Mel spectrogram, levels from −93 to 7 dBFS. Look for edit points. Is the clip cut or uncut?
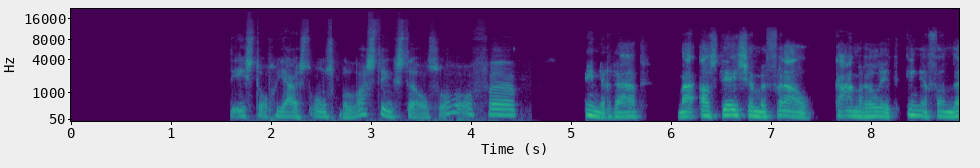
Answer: uncut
